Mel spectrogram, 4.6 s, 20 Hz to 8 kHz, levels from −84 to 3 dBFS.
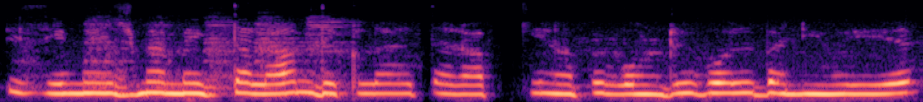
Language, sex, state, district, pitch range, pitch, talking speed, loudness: Hindi, female, Uttarakhand, Uttarkashi, 270-295 Hz, 280 Hz, 235 wpm, -14 LUFS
